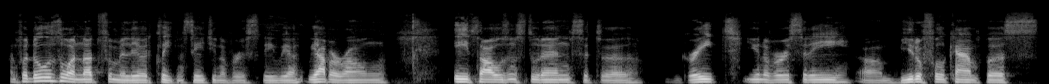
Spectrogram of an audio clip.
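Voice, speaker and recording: A man from Trinidad and Tobago with a Trinidadian accent, a management professor speaking softly and in a friendly way as a radio guest. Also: fairly low pitch, dry recording. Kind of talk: radio interview.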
